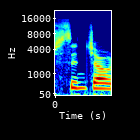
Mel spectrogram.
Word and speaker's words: Xin Zhao: different ways to pronounce his name. Xin Zhao is the correct one.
